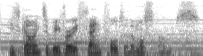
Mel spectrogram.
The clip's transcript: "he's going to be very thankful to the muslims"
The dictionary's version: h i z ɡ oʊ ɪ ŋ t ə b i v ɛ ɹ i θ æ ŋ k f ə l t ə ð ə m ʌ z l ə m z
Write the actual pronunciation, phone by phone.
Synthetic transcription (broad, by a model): h i z ɡ oʊ ɪ ŋ t ə b i v ɛ ɹ i θ æ ŋ k f ə l t ə ð ə m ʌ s l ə m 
